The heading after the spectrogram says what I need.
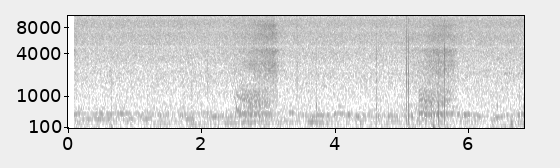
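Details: Soft, steady low rumble with two louder, rough breathy snores over seven seconds from a sleeping pet cat: ordinary snoring during sleep.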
